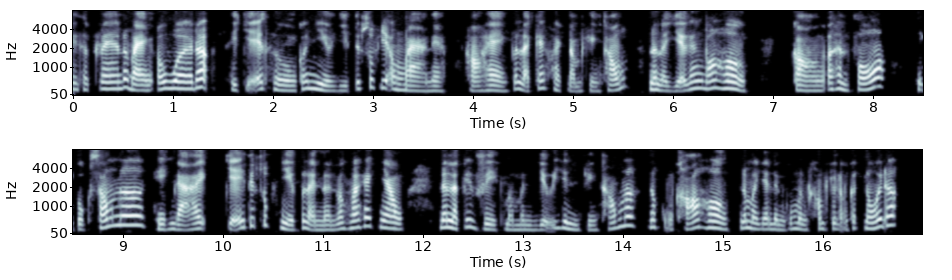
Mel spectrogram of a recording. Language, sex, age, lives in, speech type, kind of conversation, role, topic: Vietnamese, female, 20-24, Vietnam, read, expert-assistant, expert, Sống ở thành phố lớn và làng quê Việt Nam: Nơi nào giúp giữ gìn truyền thống văn hóa tốt hơn?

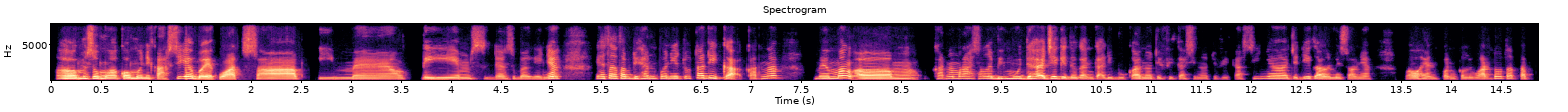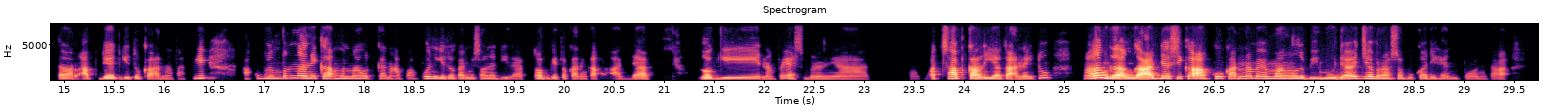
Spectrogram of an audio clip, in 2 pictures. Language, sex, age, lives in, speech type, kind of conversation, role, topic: Indonesian, female, 25-29, Indonesia, conversation, advice, user, Mengapa kamu mudah tergoda membuka media sosial saat harus fokus?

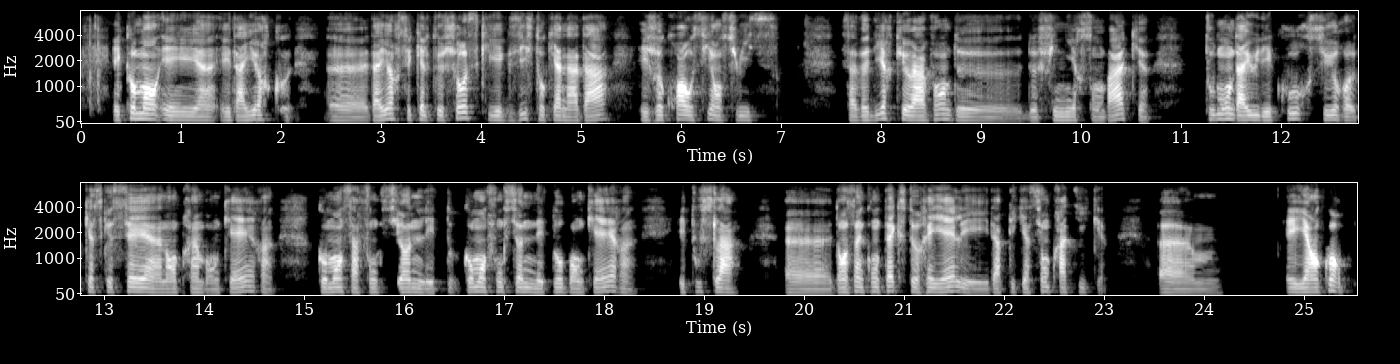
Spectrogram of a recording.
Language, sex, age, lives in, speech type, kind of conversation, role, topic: French, male, 55-59, Portugal, conversation, unstructured, none, Qu’est-ce que tu changerais dans ton école si tu le pouvais ?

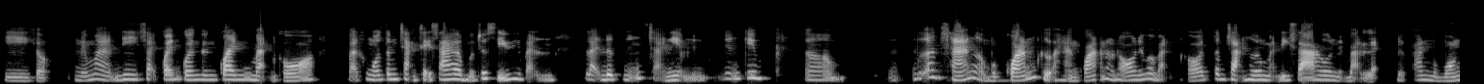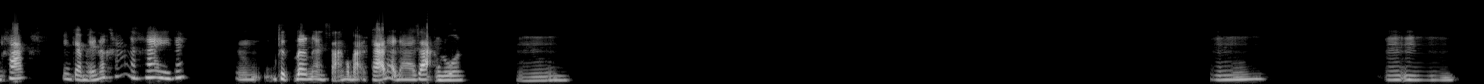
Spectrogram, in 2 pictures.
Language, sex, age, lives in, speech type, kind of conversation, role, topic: Vietnamese, female, 18-19, Vietnam, conversation, unstructured, none, Bạn thường bắt đầu ngày mới với thói quen gì?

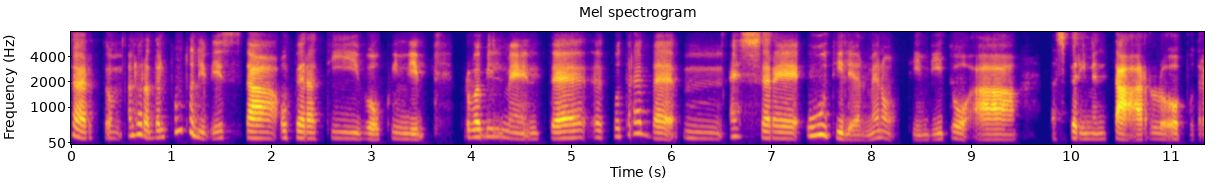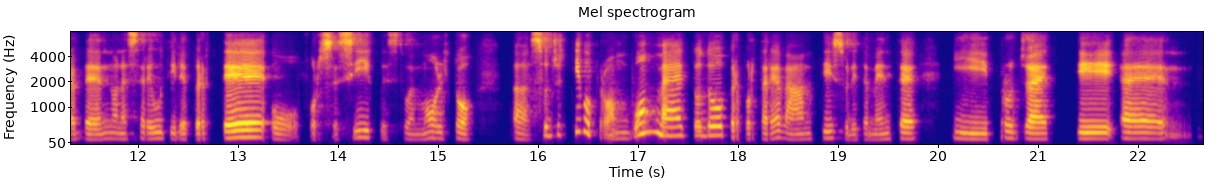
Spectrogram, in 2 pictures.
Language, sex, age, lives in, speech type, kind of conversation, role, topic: Italian, female, 35-39, Italy, conversation, advice, advisor, Come posso smettere di essere perfezionista e concentrarmi sul progresso?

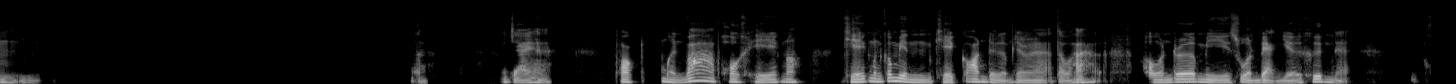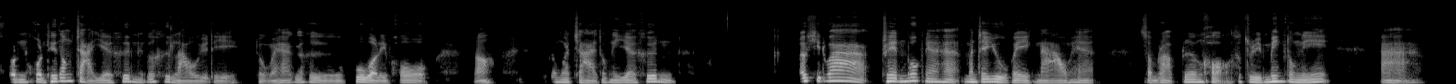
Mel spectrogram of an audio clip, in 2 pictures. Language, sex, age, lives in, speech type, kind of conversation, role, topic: Thai, male, 25-29, Thailand, conversation, podcast, host, ทำไมคนถึงหันจากการดูโทรทัศน์ไปดูบริการสตรีมมิงออนไลน์ได้ง่าย?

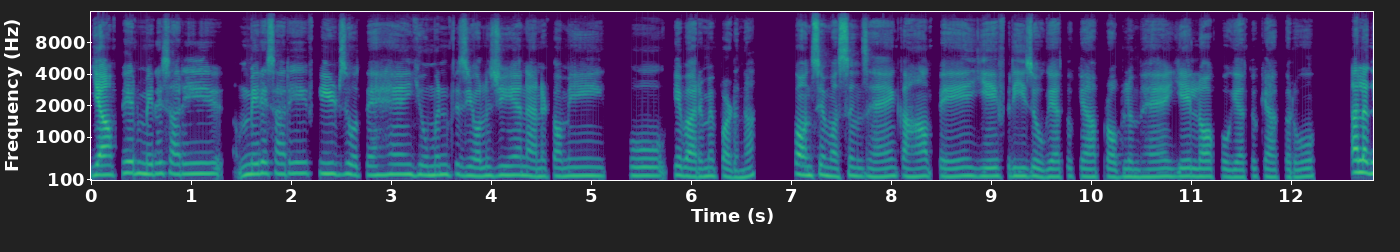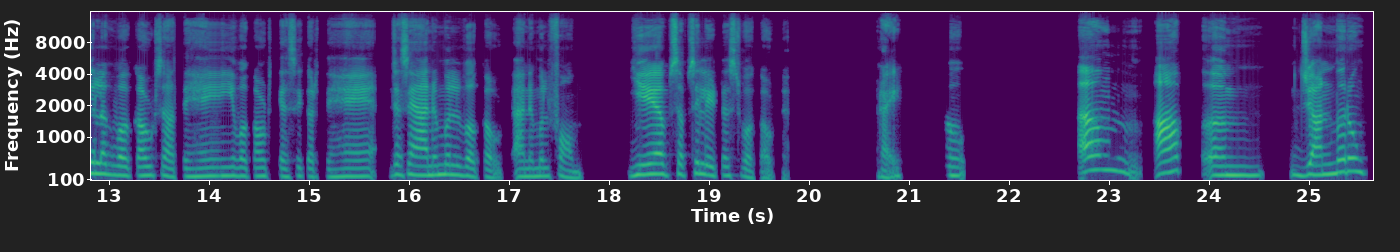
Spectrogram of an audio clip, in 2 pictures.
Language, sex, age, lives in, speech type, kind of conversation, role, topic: Hindi, female, 45-49, India, conversation, podcast, guest, Kaise balance karte ho work aur social media time?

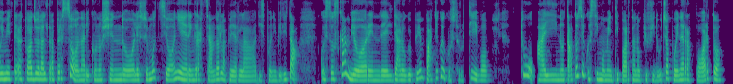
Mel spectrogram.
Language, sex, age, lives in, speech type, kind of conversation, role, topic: Italian, female, 30-34, Italy, read, expert-assistant, expert, In che modo la famiglia e gli amici influenzano i nostri obiettivi di vita?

